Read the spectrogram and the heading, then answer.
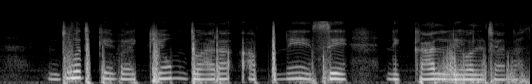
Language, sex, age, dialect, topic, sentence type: Bhojpuri, female, 25-30, Western, agriculture, statement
